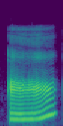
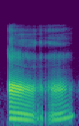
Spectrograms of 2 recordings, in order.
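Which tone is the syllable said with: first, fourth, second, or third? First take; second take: second; third. First: The syllable is said with the second tone. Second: The syllable is said with the third tone. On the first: "이 성" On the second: "삼 성"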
